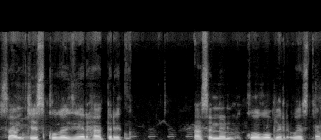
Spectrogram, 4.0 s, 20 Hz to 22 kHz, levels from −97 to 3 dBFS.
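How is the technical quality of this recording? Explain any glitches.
The technical quality of this recording is sound, with no glitches to explain.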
